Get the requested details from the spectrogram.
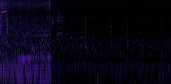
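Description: A tractor engine idles with a low, steady hum.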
